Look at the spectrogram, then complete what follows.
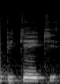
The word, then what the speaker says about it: cupcake: sílaba onde não tem então o cupcake que ganhou duas sílabas que em inglês a gente não pronuncia ou seja o Cap e oq eles vão ter terminações mudas então não vou falar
